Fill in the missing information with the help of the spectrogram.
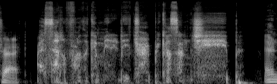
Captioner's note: whispers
